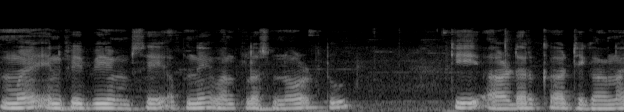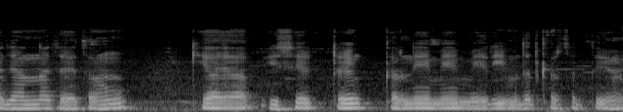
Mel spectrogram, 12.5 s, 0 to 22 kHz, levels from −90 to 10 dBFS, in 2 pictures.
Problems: none marked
